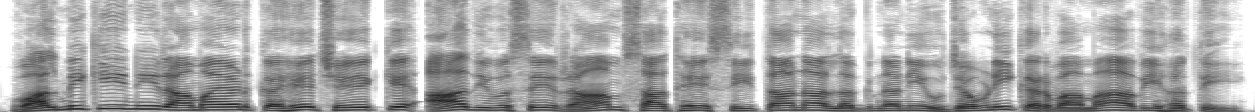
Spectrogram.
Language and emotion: Gujarati, neutral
